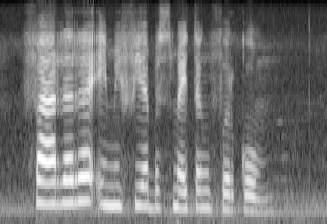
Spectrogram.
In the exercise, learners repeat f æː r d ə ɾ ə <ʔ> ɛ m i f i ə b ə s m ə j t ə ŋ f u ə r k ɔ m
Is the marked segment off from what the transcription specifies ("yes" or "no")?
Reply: no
